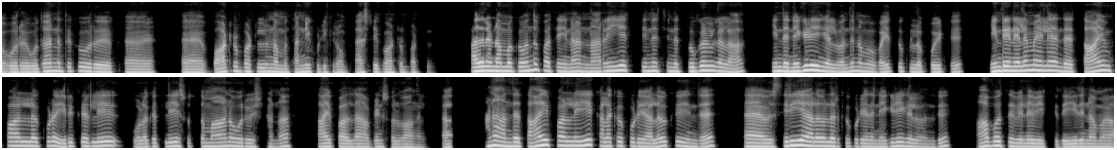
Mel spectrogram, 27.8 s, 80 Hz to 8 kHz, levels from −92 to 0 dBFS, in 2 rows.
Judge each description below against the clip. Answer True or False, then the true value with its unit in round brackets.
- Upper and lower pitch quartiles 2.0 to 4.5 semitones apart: True (4.1 semitones)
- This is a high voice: False (155 Hz)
